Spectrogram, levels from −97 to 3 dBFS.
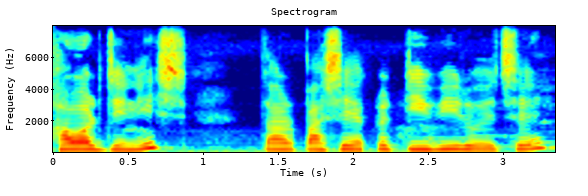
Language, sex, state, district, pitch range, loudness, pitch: Bengali, female, West Bengal, Cooch Behar, 220-240 Hz, -17 LUFS, 230 Hz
